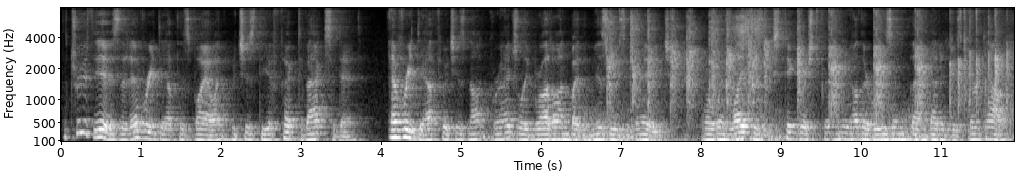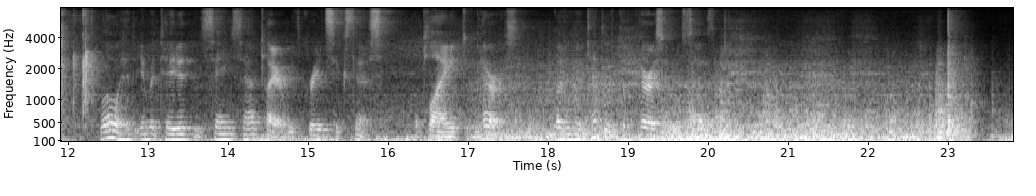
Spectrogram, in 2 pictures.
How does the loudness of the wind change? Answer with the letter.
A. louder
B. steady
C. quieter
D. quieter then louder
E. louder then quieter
A.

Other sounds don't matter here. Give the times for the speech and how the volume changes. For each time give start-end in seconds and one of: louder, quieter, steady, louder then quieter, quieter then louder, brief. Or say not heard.
0.0-20.2 steady.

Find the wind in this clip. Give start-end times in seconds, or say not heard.
5.2-23.7.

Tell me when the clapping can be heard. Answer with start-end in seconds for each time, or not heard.
6.8-12.4.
